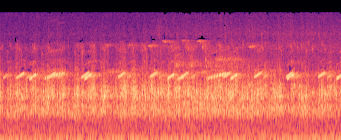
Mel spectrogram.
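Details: Loud urban frog chorus: a thick buzzing bed of calls overlaid by quick upswept chirps, often in pairs, repeating throughout.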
